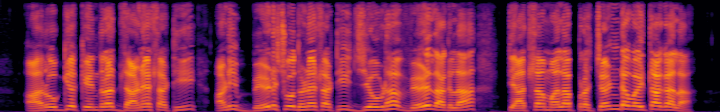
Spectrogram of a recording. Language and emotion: Marathi, angry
